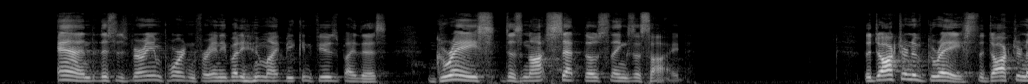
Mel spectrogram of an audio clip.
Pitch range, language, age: 145-190 Hz, English, 50-69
